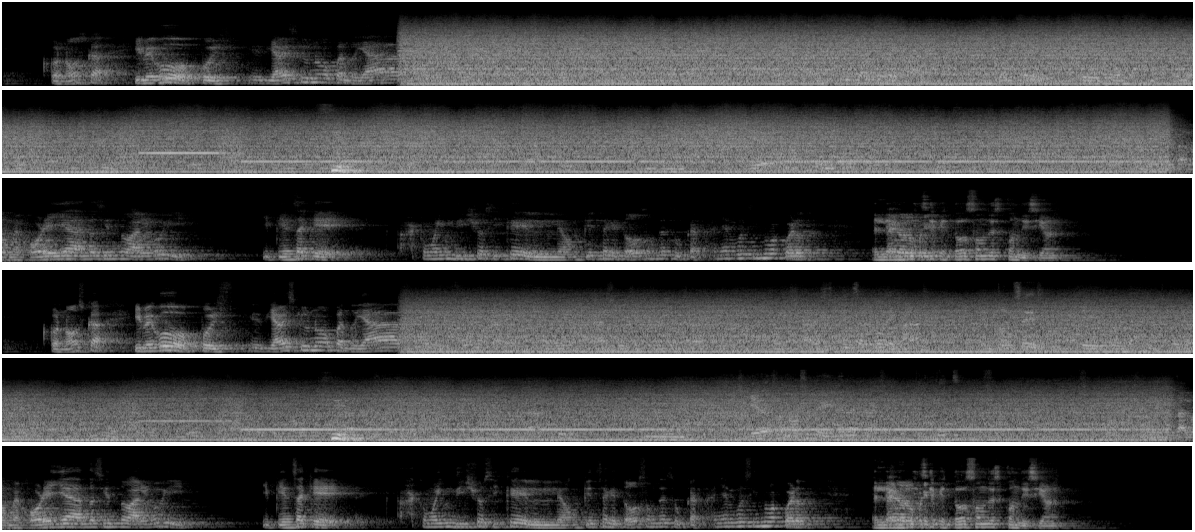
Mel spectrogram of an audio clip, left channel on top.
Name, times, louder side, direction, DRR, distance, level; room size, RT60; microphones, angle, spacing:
voice 1, 0.5-7.0 7.7-9.3 9.6-10.4 10.7-17.6 18.3-18.9 19.2-21.9 22.6-25.7 26.4-27.3 27.8-31.9 32.7-33.2, right 1 dB, 75° right, 2.0 m, -31 dB
sound 1, 3.9-23.6, left 2 dB, 70° left, 2.0 m, -24 dB
sound 2, 14.6-16.2, equal, 30° left, 1.0 m, -26 dB
voice 2, 32.5-34.5, right 2 dB, 25° right, 0.6 m, -32 dB
28.5 x 10.0 x 2.8 m
head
